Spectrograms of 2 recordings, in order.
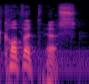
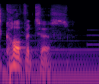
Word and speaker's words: covetous: It's Covetus. It's covetous. But I pronounce it wrong. I when I say it out loud, I know I pronounce it wrong and I don't know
